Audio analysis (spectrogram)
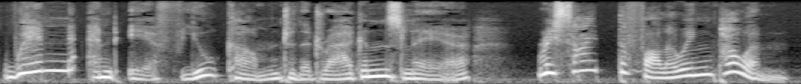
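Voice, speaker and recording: Woman as a deliberate wise old cobbler father. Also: lowish voice, wildly swooping pitch, mellow, slightly rough, no room sound, studio quality, full character voice. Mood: solemn, instructive. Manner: declaiming, slow and firm.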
